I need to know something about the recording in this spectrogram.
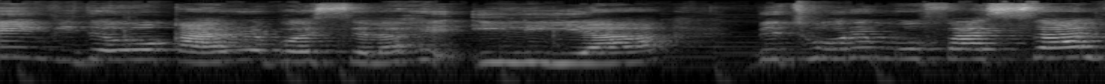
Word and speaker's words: il y a: تلفظ درست اسم من هست ایلیا. اگر بگیم ایلیا این غلطه، ایلیا.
